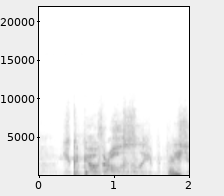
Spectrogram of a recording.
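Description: Whispered speech, then a hushed voice beginning a question near the end.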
